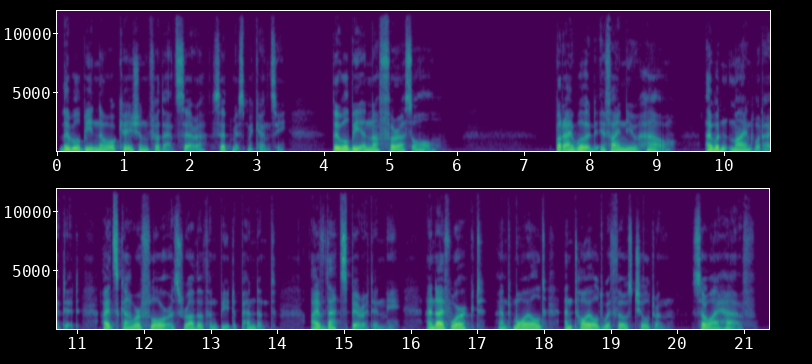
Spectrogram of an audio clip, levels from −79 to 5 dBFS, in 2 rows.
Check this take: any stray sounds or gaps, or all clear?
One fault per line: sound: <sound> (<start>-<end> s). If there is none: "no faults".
no faults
